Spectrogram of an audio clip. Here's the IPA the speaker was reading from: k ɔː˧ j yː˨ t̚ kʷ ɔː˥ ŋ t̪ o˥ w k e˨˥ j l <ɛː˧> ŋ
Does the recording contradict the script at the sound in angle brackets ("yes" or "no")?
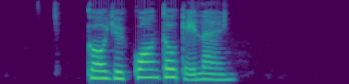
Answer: no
